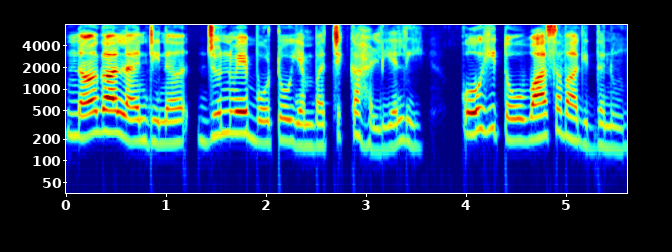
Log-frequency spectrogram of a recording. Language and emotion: Kannada, neutral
